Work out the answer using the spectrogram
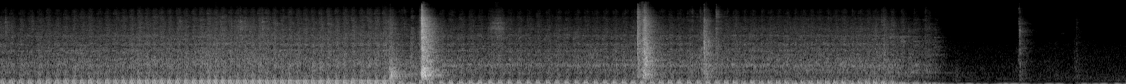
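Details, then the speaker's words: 2005 Honda TRX650 Rincon, 650cc single-cylinder four-stroke, on a test ride after a no-start: steady, even thumping with a few clunks, pulling cleanly. It runs well; the carburetor may need slight fine-tuning. "there we go it's running good I think the carburetor needs just a little bit of fine-tuning adjustment but other than that it runs"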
